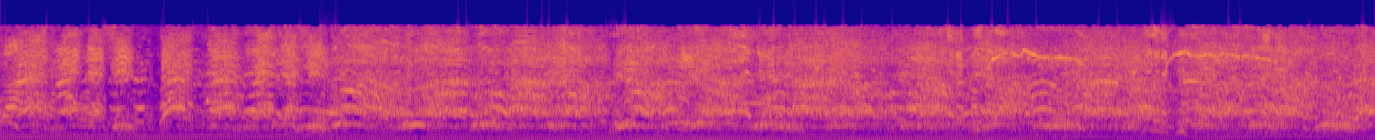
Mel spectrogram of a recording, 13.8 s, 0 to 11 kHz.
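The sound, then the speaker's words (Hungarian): A loud, dense crowd on a bridge shouts and yells continuously as riot police begin pushing them off the bridge at 10:30, voices overlapping in a chaotic roar with sharper cries rising out of it, with a steady low hum underneath. “Aztán 10:30-kor a rohamrendőrök megkezdték a tömeg kiszorítását a hídról.”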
